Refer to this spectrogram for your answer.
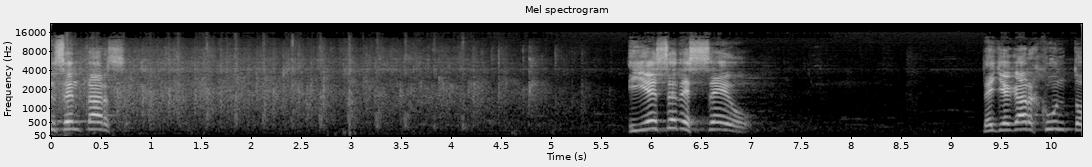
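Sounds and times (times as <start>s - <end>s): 
speech: 0.0s - 0.9s, 5.8s - 7.1s, 9.3s - 10.3s
church congregation applauding married couples: 0.0s - 5.6s.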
